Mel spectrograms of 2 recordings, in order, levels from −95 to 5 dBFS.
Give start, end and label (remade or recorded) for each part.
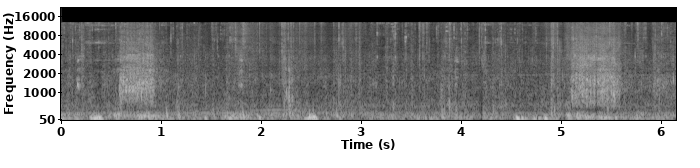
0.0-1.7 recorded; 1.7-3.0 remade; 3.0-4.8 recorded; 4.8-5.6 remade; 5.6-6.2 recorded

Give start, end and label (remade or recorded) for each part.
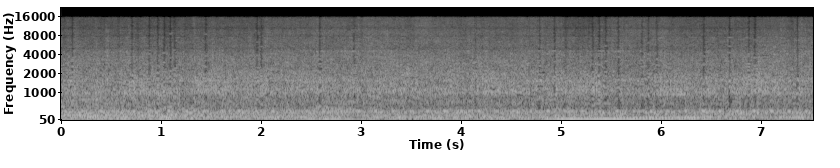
0.0-7.5 recorded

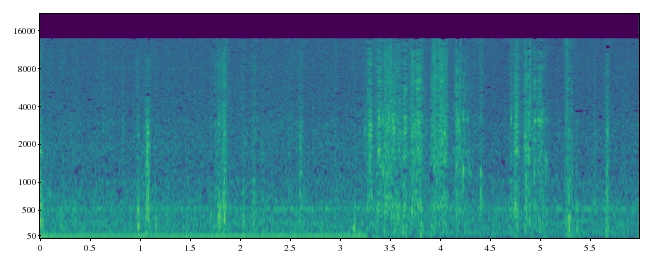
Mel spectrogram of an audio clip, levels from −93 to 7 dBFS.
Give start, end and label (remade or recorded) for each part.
0.0-6.0 recorded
